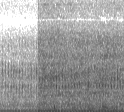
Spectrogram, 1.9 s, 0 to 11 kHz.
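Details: 1939 Farmall H tractor after tune-up with timing redone, previously rough and missing: steady low even idle, no misses or knocks; engine fixed and healthy.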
